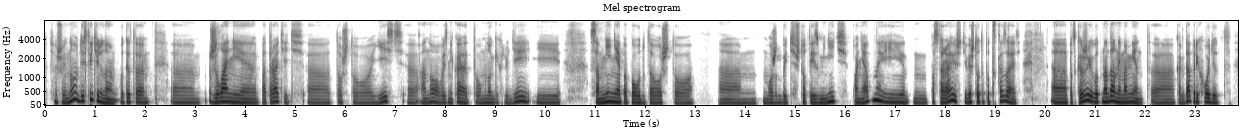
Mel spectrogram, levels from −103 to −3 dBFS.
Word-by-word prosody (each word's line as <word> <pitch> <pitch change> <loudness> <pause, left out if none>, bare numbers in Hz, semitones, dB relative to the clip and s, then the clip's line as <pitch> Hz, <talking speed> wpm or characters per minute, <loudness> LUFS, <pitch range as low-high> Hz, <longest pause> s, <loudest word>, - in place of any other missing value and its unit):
Слушай, 135 -3 -3
ну 200 - +4
действительно, 175 - +2
вот 140 -1 -5
это, 135 -1 0 0.4
эм, 125 -1 -5 0.2
желание 135 -5 +3
потратить, 140 +1 -3
э, 115 -1 -8
то, 125 -1 -8
что 120 -2 -9
есть, 150 +8 -4
э, 120 -1 -8
оно 130 +1 -2
возникает 125 -1 -3
у 125 -1 -5
многих 125 0 -5
людей, 150 +7 -1
и 120 -3 -5 0.6
сомнения 140 +3 +4
по 130 - -1
поводу 120 -2 0
того, 120 +1 -3
что, 115 -2 -6 0.5
эм, 115 0 -6
может 120 0 -3
быть, 115 -1 -4
что-то 125 -1 -3
изменить, 125 +7 0
понятны, 170 - +3
и, 135 -2 +1
м, 125 -1 -6
постараюсь 140 +8 +3
тебе 145 -2 +1
что-то 145 +1 0
подсказать. 145 -3 -1 0.6
Э, 125 -1 +1
подскажи, 145 +9 +4
вот 140 -2 +2
на 150 -1 +7
данный 155 -5 +6
момент, 135 -3 +2
э, 120 0 -4
когда 125 +7 +3
приходит, 135 -6 +1
125 Hz, 115 wpm, -25 LUFS, 120-145 Hz, 0.6 s, на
